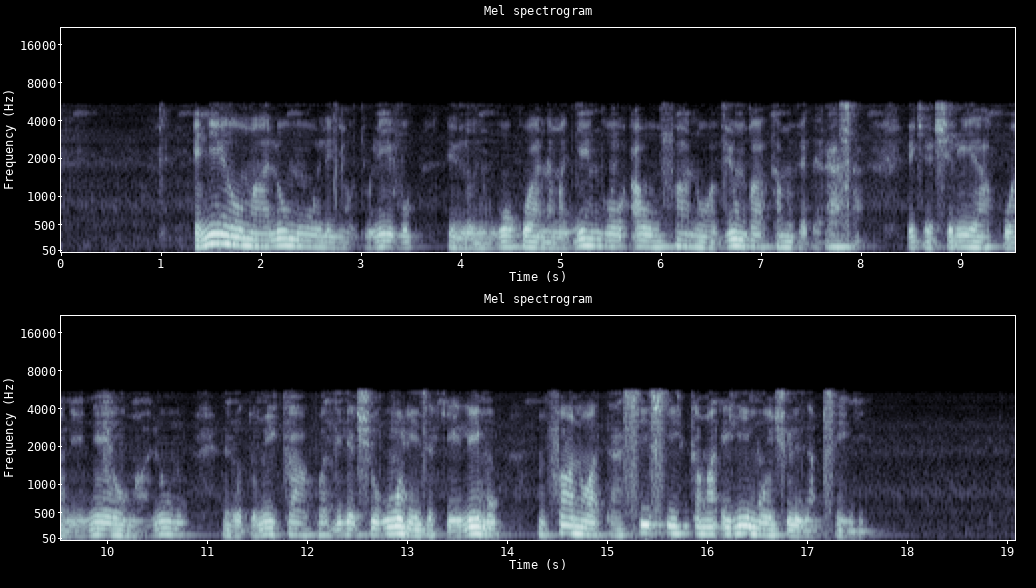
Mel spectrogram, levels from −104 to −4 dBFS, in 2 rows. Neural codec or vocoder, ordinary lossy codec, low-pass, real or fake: codec, 16 kHz, 16 kbps, FunCodec, trained on Chinese and English, 50 frames a second; Opus, 64 kbps; 5.4 kHz; fake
